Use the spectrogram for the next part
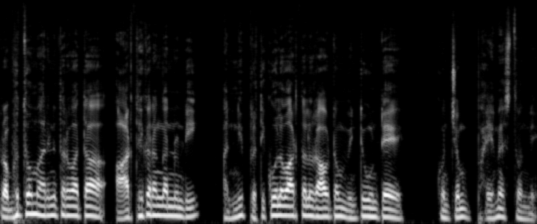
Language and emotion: Telugu, fearful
